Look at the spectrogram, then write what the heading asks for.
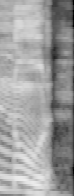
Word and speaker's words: नूर: यहां पे छोटू उ की मात्रा लगी हुई है तो तेजी के साथ उच्चारण निकल रहा है नूर। यहां पे बड़ी ऊ की मात्रा है तो खींच के पढ़ेंगे नूर।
